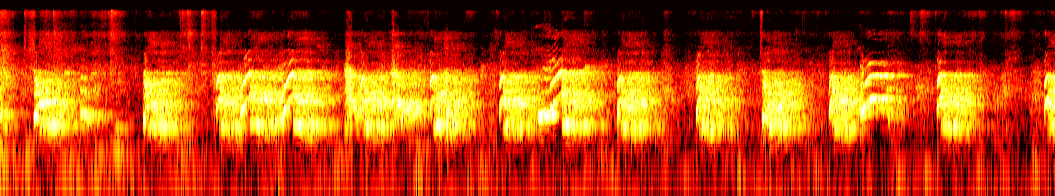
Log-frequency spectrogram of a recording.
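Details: Belgian Malinois barking aggressively, loud harsh barks with rising yelping tones, repeated roughly every second in steady bursts, no other sounds clear.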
